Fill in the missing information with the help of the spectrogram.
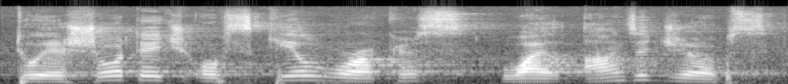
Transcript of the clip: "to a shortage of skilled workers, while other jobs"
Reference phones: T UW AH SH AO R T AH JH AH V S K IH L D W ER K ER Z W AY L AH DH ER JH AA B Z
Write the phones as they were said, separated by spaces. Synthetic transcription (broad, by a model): T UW AH SH AO R T AH JH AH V S K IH L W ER K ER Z W AY L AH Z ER JH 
